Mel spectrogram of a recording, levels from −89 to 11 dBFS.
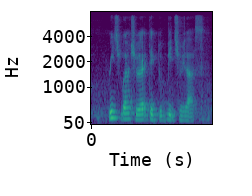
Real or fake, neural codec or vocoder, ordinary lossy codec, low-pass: fake; codec, 24 kHz, 0.9 kbps, WavTokenizer, small release; none; 7.2 kHz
